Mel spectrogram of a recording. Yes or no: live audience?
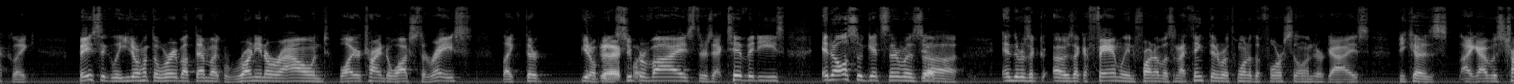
no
